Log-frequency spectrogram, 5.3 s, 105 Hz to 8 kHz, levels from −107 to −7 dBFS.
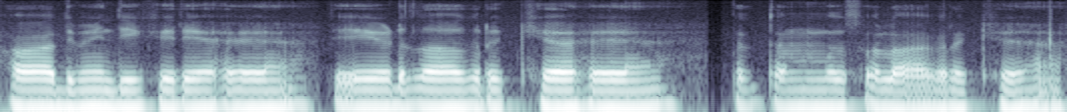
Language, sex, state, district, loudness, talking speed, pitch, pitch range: Marwari, male, Rajasthan, Nagaur, -14 LUFS, 155 wpm, 125 Hz, 120-125 Hz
